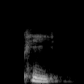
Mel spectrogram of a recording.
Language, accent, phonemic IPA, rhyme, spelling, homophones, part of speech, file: English, Southern England, /ˈpiː/, -iː, pee, P / p / pea, noun / verb, LL-Q1860 (eng)-pee.wav
- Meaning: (noun) 1. Urine 2. An act of urination; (verb) 1. To urinate 2. To urinate.: To urinate on oneself 3. To urinate.: To urinate in or on something, particularly clothing 4. To drizzle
